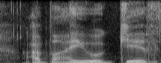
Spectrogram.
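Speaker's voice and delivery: put-on heavily accented, thick foreign accent in English. Recalling a fun man's off-topic sayings during a lesson, imitating a thick accent. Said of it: "he had this thick accent".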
